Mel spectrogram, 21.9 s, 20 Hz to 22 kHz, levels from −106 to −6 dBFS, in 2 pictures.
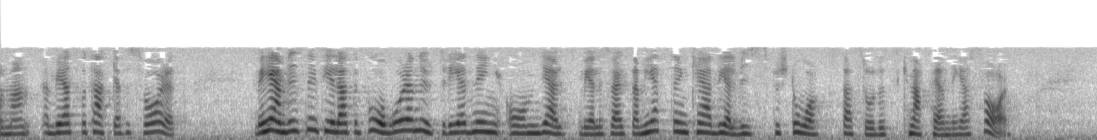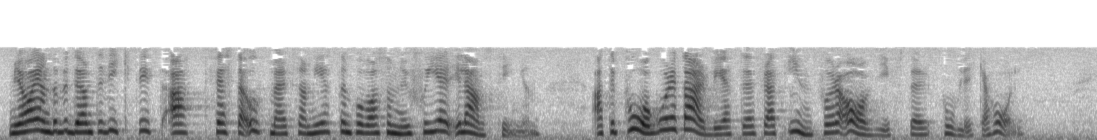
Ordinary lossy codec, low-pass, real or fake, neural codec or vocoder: MP3, 24 kbps; 5.4 kHz; real; none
